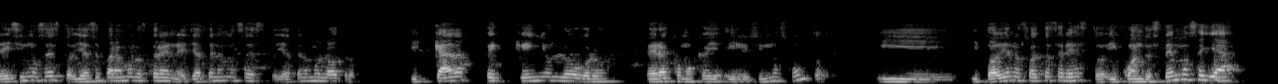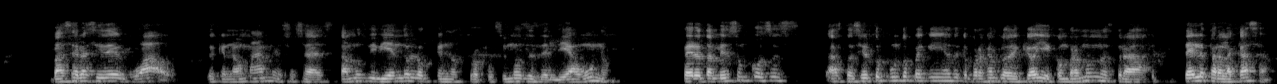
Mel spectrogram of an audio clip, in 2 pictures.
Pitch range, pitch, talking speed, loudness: 130-170 Hz, 150 Hz, 185 wpm, -25 LUFS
